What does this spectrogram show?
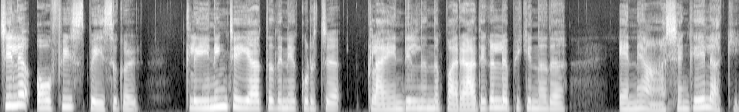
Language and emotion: Malayalam, sad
